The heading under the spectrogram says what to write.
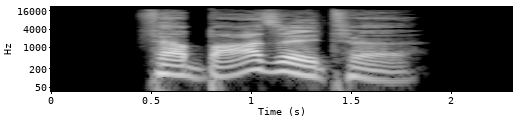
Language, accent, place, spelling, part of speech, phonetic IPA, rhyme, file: German, Germany, Berlin, verbaselte, adjective / verb, [fɛɐ̯ˈbaːzl̩tə], -aːzl̩tə, De-verbaselte.ogg
- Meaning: inflection of verbaseln: 1. first/third-person singular preterite 2. first/third-person singular subjunctive II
